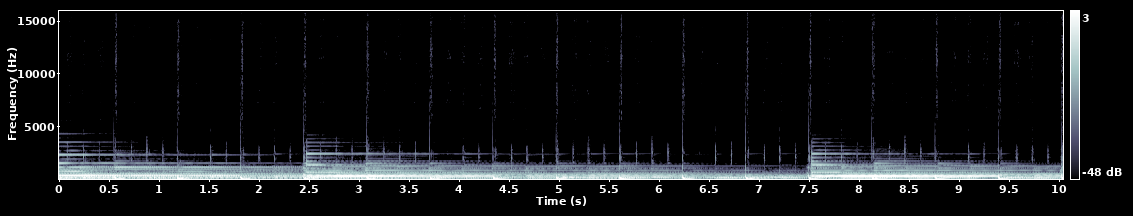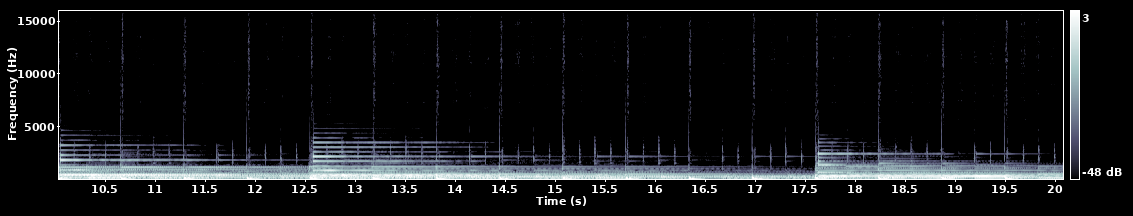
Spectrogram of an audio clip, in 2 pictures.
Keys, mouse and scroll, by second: 2.3 click, 3.9 r, 7.3 click, 8.5-10.2 scroll up 1, 10.2 g, 15.7 click, 16.5-16.8 scroll up 1, 17.1 r.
